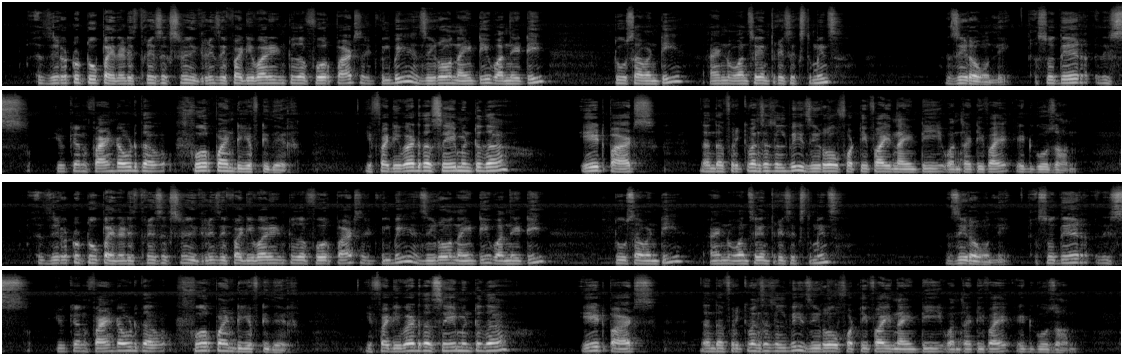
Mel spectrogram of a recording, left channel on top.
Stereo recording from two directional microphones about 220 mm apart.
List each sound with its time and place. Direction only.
0.3 s speech: 50° left (ahead or behind)
9.4 s speech: 50° left (ahead or behind)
